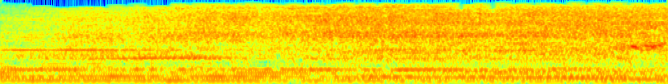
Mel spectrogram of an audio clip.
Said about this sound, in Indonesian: menghentikan kembali mobilnya. Ketika di depan, kami dihadapkan dengan jalan bercabang.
